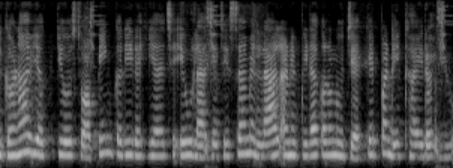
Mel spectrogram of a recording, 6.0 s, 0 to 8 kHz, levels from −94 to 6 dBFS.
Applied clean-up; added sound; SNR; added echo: neural mask model DeepFilterNet 3.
